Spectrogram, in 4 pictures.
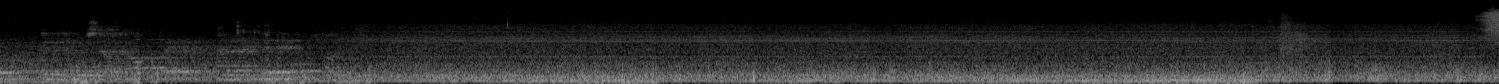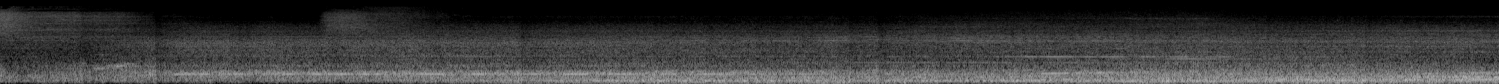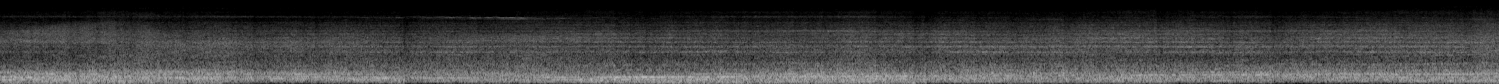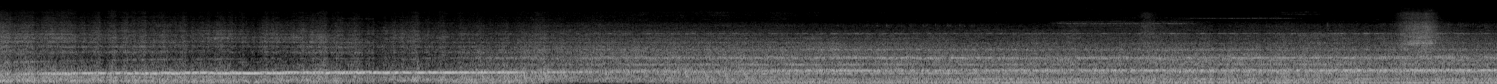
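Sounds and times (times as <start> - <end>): freight train rumbling: 0.0 - 59.9
short hisses: 59.0 - 59.4.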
